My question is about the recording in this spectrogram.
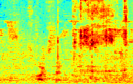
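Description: Steady outdoor background noise with faint, brief bits of voice.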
